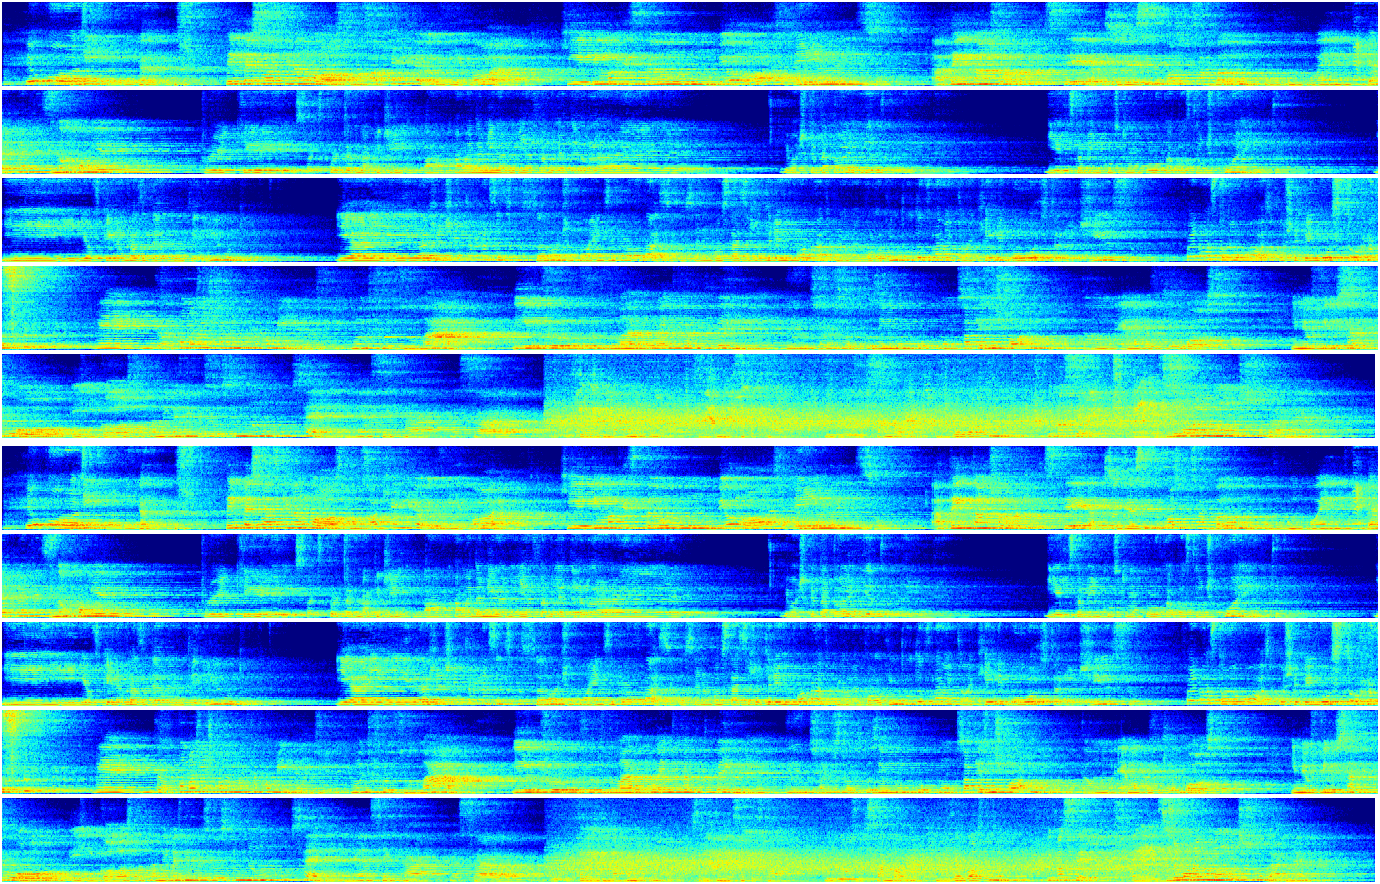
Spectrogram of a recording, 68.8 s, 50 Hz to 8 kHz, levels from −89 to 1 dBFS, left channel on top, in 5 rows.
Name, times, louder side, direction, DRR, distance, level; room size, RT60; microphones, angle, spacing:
voice 1, 0.2-2.1 7.9-8.5 13.5-14.2 14.6-14.8 15.7-20.8 21.5-23.2 24.2-26.6 27.5-30.0 30.8-38.9 39.4-42.0 42.7-42.8 49.1-49.7, equal, 25° right, -3 dB, 1.5 m, -25 dB
voice 2, 2.2-5.1 5.6-8.9 9.3-13.8 14.2-14.9 42.2-45.9 46.4-53.6 54.2-68.2, right 1 dB, 45° right, -3 dB, 0.9 m, -24 dB
Bird, 60.5-66.8, left 2 dB, 65° left, 1.4 m, -27 dB
15.0 x 11.5 x 2.6 m, 2.7 s
head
